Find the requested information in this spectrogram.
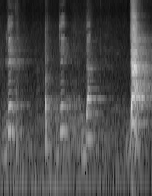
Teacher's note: La consonne D, par exemple, se prononce en donnant du bout de la langue au-dessus des dents d'en haut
